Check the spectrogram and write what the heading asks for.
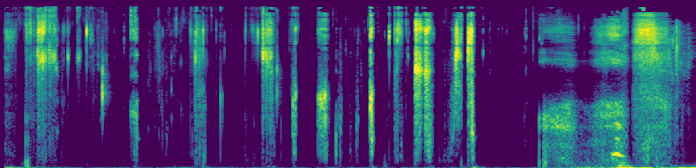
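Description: Wet ear-licking mouth sounds: an irregular series of soft smacks, clicks and slurps, ending in a denser, louder stretch of moist rustling. No one speaks.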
